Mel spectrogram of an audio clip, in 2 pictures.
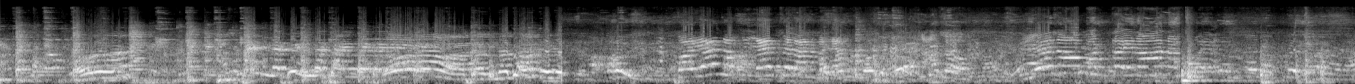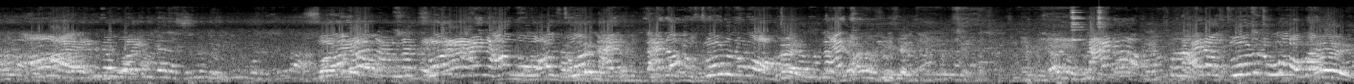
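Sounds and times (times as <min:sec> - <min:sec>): people talking: 0:00.0 - 0:27.0.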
